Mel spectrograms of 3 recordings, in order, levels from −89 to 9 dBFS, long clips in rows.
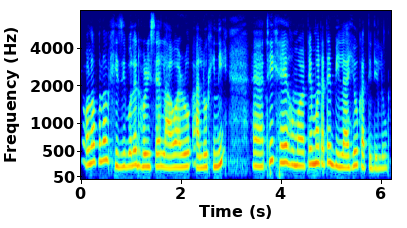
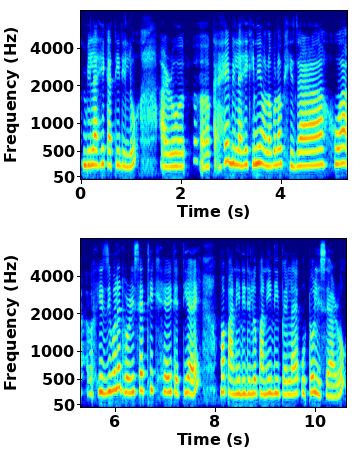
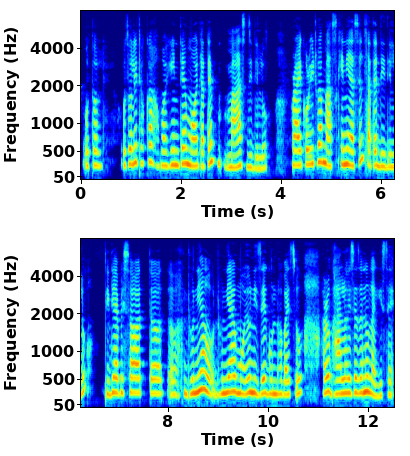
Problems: none marked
